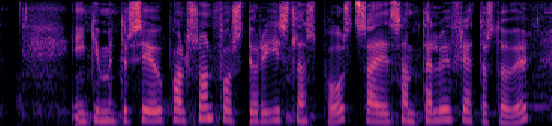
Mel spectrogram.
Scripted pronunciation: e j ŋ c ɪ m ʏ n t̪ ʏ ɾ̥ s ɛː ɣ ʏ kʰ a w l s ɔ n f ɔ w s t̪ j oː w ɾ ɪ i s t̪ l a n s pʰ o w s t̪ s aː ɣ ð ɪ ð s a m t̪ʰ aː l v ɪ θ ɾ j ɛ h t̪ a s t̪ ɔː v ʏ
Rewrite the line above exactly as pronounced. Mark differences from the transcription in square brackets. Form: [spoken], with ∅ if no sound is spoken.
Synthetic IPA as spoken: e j [ɲ] c ɪ m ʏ n t̪ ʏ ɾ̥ s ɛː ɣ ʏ [pʰ] a w l s ɔ n f ɔ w s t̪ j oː w ɾ ɪ i s t̪ l a n s pʰ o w s t̪ s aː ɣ ð ɪ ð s a m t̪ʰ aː l v ɪ [f] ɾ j ɛ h t̪ a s t̪ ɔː v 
